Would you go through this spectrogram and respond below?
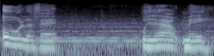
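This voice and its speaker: Woman acting a slow-spoken, anguished warrior woman. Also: fairly low pitch, steady tone, close to an everyday voice. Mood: bitter grief. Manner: blunt, swearing, emotional. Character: anguished battle-scarred female warrior, fierce, foul-mouthed, wounded. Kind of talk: dramatic video game acting. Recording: music behind the voice.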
